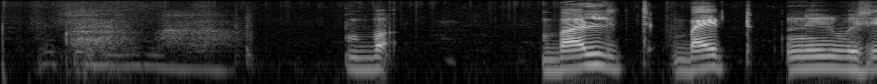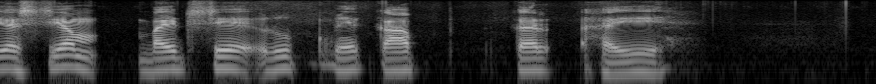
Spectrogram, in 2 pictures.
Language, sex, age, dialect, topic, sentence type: Magahi, male, 41-45, Central/Standard, banking, statement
